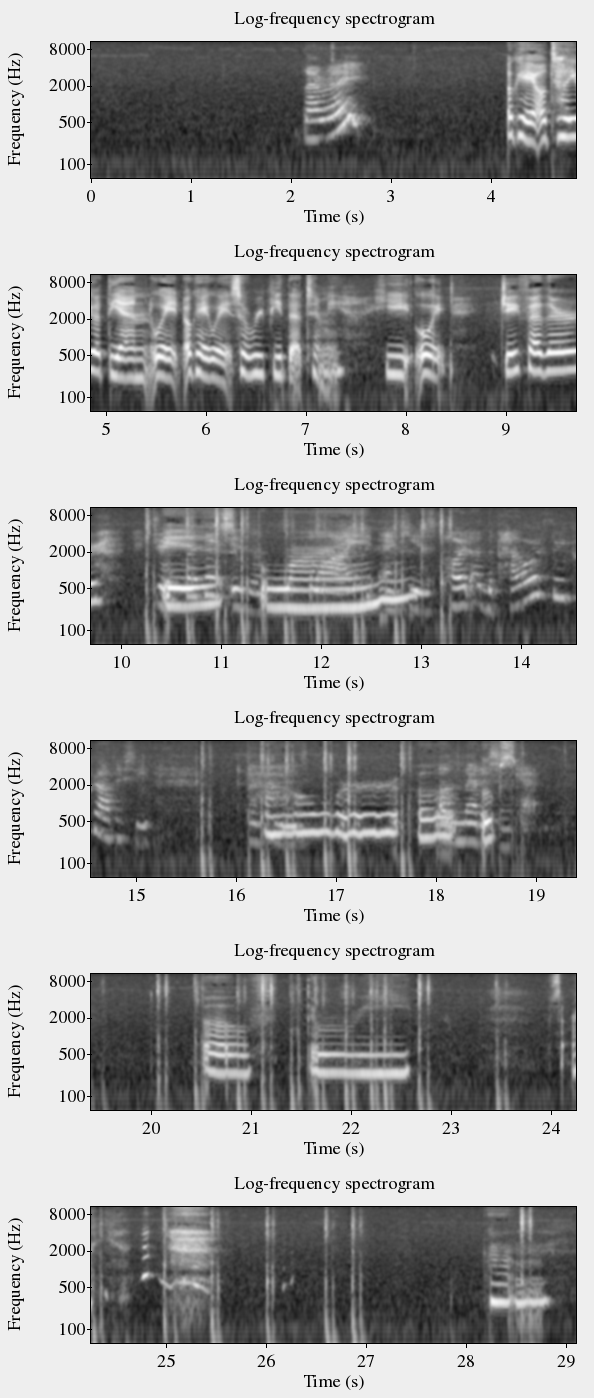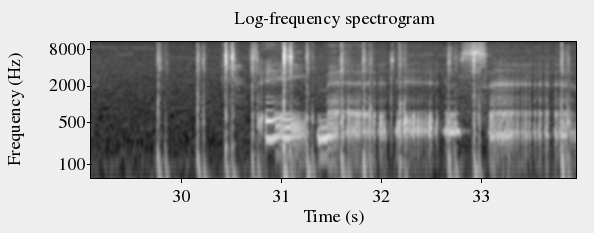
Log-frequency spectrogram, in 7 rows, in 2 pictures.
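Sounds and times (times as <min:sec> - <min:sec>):
speech: 0:04.2 - 0:15.2, 0:16.2 - 0:19.0, 0:20.5 - 0:22.7, 0:28.2 - 0:28.9, 0:30.8 - 0:33.9
typing on a computer keyboard: 0:10.2 - 0:13.4, 0:15.6 - 0:17.9, 0:20.0 - 0:23.6, 0:25.0 - 0:27.0, 0:28.5 - 0:28.8, 0:29.8 - 0:33.1.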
